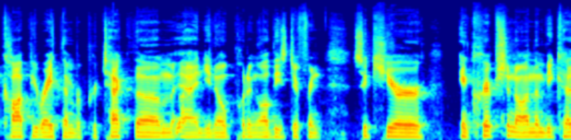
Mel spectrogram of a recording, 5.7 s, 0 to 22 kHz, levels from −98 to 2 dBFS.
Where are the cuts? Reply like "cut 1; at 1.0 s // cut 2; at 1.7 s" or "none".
none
